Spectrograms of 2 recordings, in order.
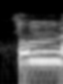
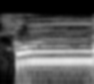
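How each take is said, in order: First: The vowel is rushed and clipped short. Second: The vowel is given its normal full length. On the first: The speaker calls it wrong. "أختلس يعني أقرأ الضمة بسرعة" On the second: The speaker calls it right. "ضم محقق"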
